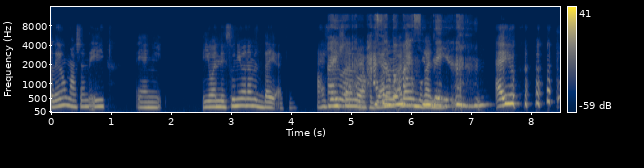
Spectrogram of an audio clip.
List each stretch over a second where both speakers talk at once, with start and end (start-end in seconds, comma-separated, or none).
4.6-6.7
